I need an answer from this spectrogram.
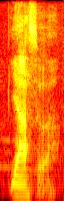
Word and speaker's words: Yasuo: one final question actually how many more times you mispronounced Yasuo you see well Yasuo yo Suh okay yes you yeah there we go you're pronouncing wrong is yo Suh alright guys thank you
